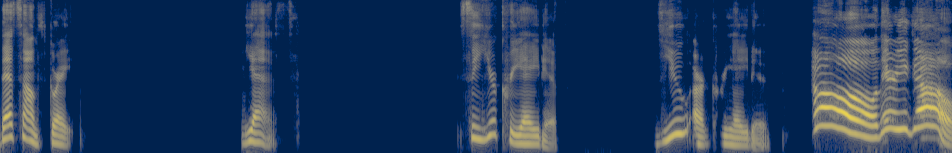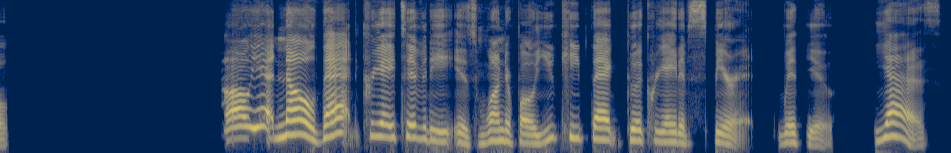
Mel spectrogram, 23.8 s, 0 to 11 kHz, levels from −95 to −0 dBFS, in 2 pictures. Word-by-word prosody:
That 230 Hz, +3 st, 0 dB
sounds 165 Hz, -11 st, -5 dB
great. 135 Hz, -7 st, -7 dB, 2.1 s
Yes. 165 Hz, 0 st, -7 dB, 2.3 s
See, 230 Hz, -, -8 dB
you're 235 Hz, +8 st, -7 dB
creative. 135 Hz, -, -7 dB, 1.2 s
You 260 Hz, -, -4 dB
are 130 Hz, -3 st, -5 dB
creative. 120 Hz, -3 st, -12 dB, 0.5 s
Oh, 370 Hz, -, +8 dB
there 400 Hz, +4 st, -1 dB
you 390 Hz, -3 st, -1 dB
go. 445 Hz, +2 st, +4 dB, 2.7 s
Oh 225 Hz, +2 st, +2 dB, 0.2 s
yeah. 400 Hz, -, +2 dB
No, 280 Hz, 0 st, +4 dB
that 275 Hz, +7 st, +1 dB
creativity 235 Hz, -8 st, -3 dB
is 140 Hz, -6 st, -7 dB
wonderful, 155 Hz, -2 st, -4 dB
you 185 Hz, +12 st, -8 dB
keep 225 Hz, -4 st, -7 dB
that 205 Hz, -3 st, +2 dB, 0.2 s
good 190 Hz, -3 st, -3 dB
creative 165 Hz, -5 st, -6 dB
spirit 165 Hz, -, -6 dB, 0.3 s
with 155 Hz, +1 st, -7 dB
you. 115 Hz, -4 st, -11 dB, 0.5 s
Yes. 250 Hz, +7 st, -3 dB
205 Hz, 75 wpm, -22 LUFS, -, 2.7 s, Oh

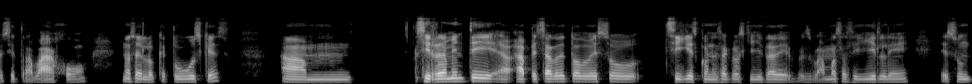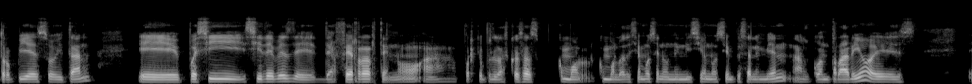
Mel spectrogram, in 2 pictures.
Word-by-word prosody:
ese -, -, -5 dB
trabajo, -, -, 0 dB, 0.3 s
no -, -, 0 dB
sé, 130 Hz, -, +2 dB
lo 110 Hz, -1 st, -2 dB
que -, -, -6 dB
tú 125 Hz, -, -4 dB
busques. 135 Hz, +5 st, -2 dB, 0.5 s
Am, 115 Hz, -2 st, +1 dB, 0.6 s
sí 140 Hz, -, +9 dB
realmente 140 Hz, +2 st, +6 dB
a -, -, +3 dB
a -, -, +5 dB
pesar 125 Hz, +1 st, +4 dB
de 140 Hz, -, +3 dB
todo 130 Hz, -1 st, +1 dB
eso, 130 Hz, 0 st, -1 dB, 0.2 s
sigues 130 Hz, 0 st, +3 dB
con 120 Hz, -, -3 dB
esa 120 Hz, +2 st, -2 dB
cosquillita 120 Hz, -1 st, -3 dB
de, 115 Hz, +3 st, -2 dB
pues, 125 Hz, -2 st, -15 dB
vamos 120 Hz, +3 st, -5 dB
a -, -, -5 dB
seguirle, 125 Hz, +2 st, -4 dB, 0.3 s
es -, -, -4 dB
un 120 Hz, -2 st, -3 dB
tropiezo 120 Hz, +1 st, -1 dB
y 115 Hz, -, -7 dB
tal, -, -, -1 dB, 0.4 s
eh, 110 Hz, -1 st, +3 dB
pues 125 Hz, -, +2 dB
sí 130 Hz, -3 st, +2 dB
sí 130 Hz, -, 0 dB
debes 135 Hz, +2 st, +1 dB
de 110 Hz, -4 st, -4 dB
de 115 Hz, +1 st, -7 dB
aferrarte, 120 Hz, -1 st, +2 dB
¿no? 65 Hz, -, -5 dB
Ah, 130 Hz, +3 st, -8 dB
porque, -, -, -8 dB
pues, 120 Hz, -, -8 dB
las 115 Hz, -, -6 dB
cosas, 120 Hz, -2 st, -2 dB
como 115 Hz, -2 st, -4 dB
como 120 Hz, 0 st, -5 dB
lo 115 Hz, +1 st, -5 dB
decíamos 120 Hz, +2 st, -6 dB
en 120 Hz, -, -5 dB
un 115 Hz, 0 st, -5 dB
inicio, 115 Hz, +1 st, -4 dB
no 120 Hz, -1 st, -5 dB
siempre 115 Hz, +1 st, -6 dB
salen 120 Hz, -1 st, -4 dB
bien. 130 Hz, +6 st, -3 dB
Al 120 Hz, -, -7 dB
contrario, 115 Hz, +1 st, +1 dB
es, 120 Hz, -, -4 dB, 0.5 s
eh, -, -, -17 dB
120 Hz, 185 wpm, -24 LUFS, 115-130 Hz, 0.6 s, sí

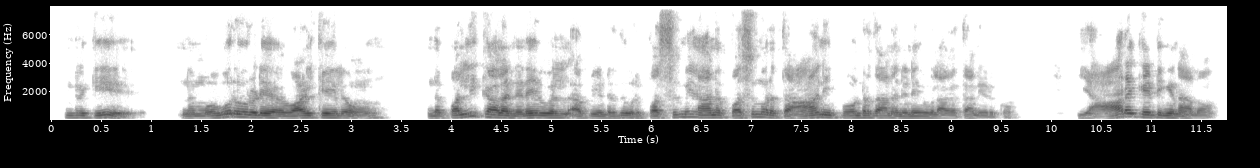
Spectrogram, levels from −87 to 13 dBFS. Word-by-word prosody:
இன்றைக்கு, 145 Hz, +1 st, -3 dB, 0.8 s
நம்ம 130 Hz, 0 st, -5 dB
ஒவ்வொருவருடைய 165 Hz, -2 st, +4 dB, 0.2 s
வாழ்க்கையிலும் 140 Hz, -3 st, +3 dB, 0.7 s
"இந்த 130 Hz, 0 st, -3 dB
பள்ளிக்கால 155 Hz, +3 st, +2 dB
நினைவுகள்" 145 Hz, +1 st, +4 dB, 0.2 s
அப்பிடின்றது 120 Hz, +2 st, -4 dB
ஒரு -, -, -7 dB
பசுமையான 160 Hz, +5 st, -1 dB, 0.2 s
பசுமரத்து 145 Hz, +3 st, -1 dB, 0.2 s
ஆணி 165 Hz, +2 st, +2 dB
போன்றதான 140 Hz, 0 st, -2 dB
நினைவுகளாக 120 Hz, -3 st, -2 dB
தான் 110 Hz, -2 st, -7 dB
இருக்கும். 95 Hz, 0 st, -15 dB, 0.8 s
யாரை 440 Hz, -, +1 dB
கேட்டீங்கனாலும், 135 Hz, -11 st, 0 dB
145 Hz, 90 wpm, -25 LUFS, 125-155 Hz, 0.8 s, ஒவ்வொருவருடைய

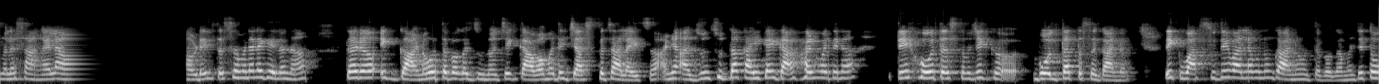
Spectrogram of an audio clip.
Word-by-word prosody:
मला 250 Hz, +1 st, -4 dB
सांगायला 240 Hz, 0 st, -1 dB, 1.3 s
आवडेल 245 Hz, +4 st, -2 dB
तसं 275 Hz, +4 st, -1 dB
म्हणायला 315 Hz, +1 st, +2 dB
गेलं 275 Hz, -1 st, +1 dB
ना, 245 Hz, +2 st, -4 dB, 0.4 s
तर 305 Hz, +1 st, +5 dB
अ, 310 Hz, 0 st, +6 dB
एक 275 Hz, -5 st, -1 dB
गाणं 220 Hz, +2 st, +3 dB
होतं 290 Hz, 0 st, +3 dB
बघा 265 Hz, -1 st, 0 dB
जुनं 230 Hz, -1 st, -4 dB
जे 260 Hz, -, +1 dB
गावामध्ये 235 Hz, +4 st, +2 dB
जास्त 225 Hz, +3 st, 0 dB
चालायचं 220 Hz, -4 st, 0 dB
आणि 270 Hz, -, -2 dB
अजून 235 Hz, +6 st, -3 dB
सुद्धा 315 Hz, +1 st, +1 dB
काही-काही 295 Hz, +2 st, +3 dB
गावांमध्ये 295 Hz, -1 st, +2 dB
ना, 295 Hz, +1 st, -3 dB, 0.5 s
ते 295 Hz, -, +7 dB
होत 300 Hz, -1 st, +4 dB
असतं 275 Hz, 0 st, +1 dB
म्हणजे 280 Hz, +3 st, -2 dB
ग 260 Hz, -, 0 dB, 0.4 s
बोलतात 265 Hz, +2 st, +3 dB
तसं 255 Hz, -4 st, -3 dB
गाणं. 195 Hz, -2 st, -1 dB, 0.4 s
ते -, -, +4 dB
एक 305 Hz, -3 st, -3 dB
वासुदेव 290 Hz, +7 st, 0 dB
आला 300 Hz, 0 st, +2 dB
म्हणून 305 Hz, +1 st, -7 dB
गाणं 230 Hz, 0 st, +2 dB
होतं 215 Hz, -2 st, -10 dB
बघा. 200 Hz, 0 st, -6 dB
म्हणजे 220 Hz, +6 st, -4 dB
तो 295 Hz, -, +4 dB
265 Hz, 185 wpm, -15 LUFS, 235-295 Hz, 1.3 s, ते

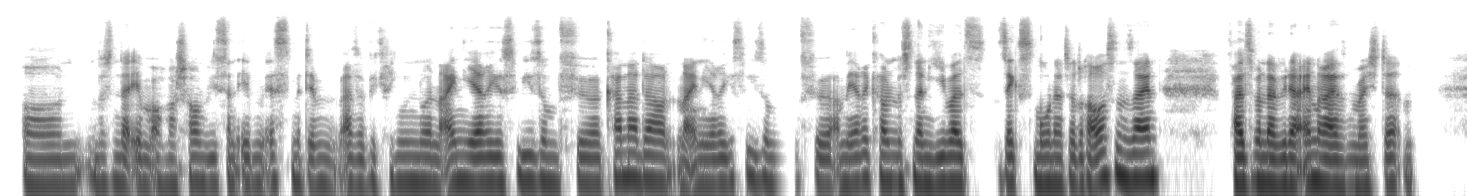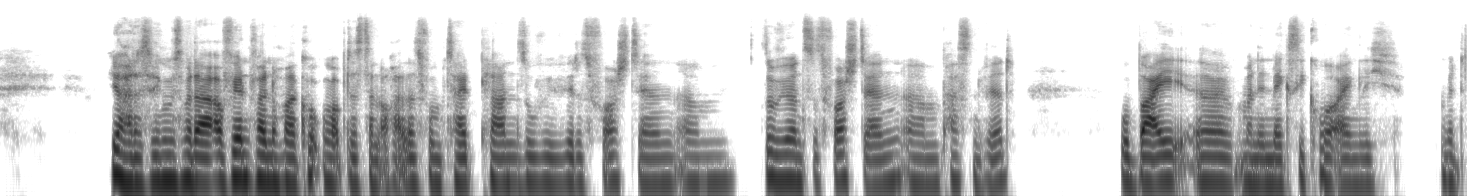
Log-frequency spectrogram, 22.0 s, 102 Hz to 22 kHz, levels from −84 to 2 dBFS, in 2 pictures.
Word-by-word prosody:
und 140 Hz, +5 st, -6 dB
müssen 150 Hz, -4 st, -8 dB
da 140 Hz, -, -2 dB
eben 140 Hz, -2 st, -5 dB
auch 130 Hz, -, -5 dB
mal 140 Hz, -, -7 dB
schauen, 150 Hz, +1 st, -5 dB
wie's 145 Hz, 0 st, -8 dB
dann 150 Hz, -, -7 dB
eben 145 Hz, -1 st, -7 dB
ist 150 Hz, 0 st, -8 dB
mit 150 Hz, -2 st, -8 dB
dem 140 Hz, -1 st, -7 dB
also, 140 Hz, -1 st, -5 dB
wir 150 Hz, -, -9 dB
kriegen 150 Hz, +1 st, -7 dB
nur 150 Hz, 0 st, -3 dB
'n 145 Hz, -, -5 dB
einjähriges 150 Hz, +1 st, -1 dB
Visum 155 Hz, -2 st, -4 dB
für 145 Hz, 0 st, -5 dB
Kanada 165 Hz, -1 st, -1 dB
und -, -, -9 dB
'n -, -, -7 dB
einjähriges 145 Hz, +4 st, -4 dB
Visum 150 Hz, -4 st, -7 dB
für 145 Hz, -2 st, -6 dB
Amerika 150 Hz, +3 st, -4 dB
und 155 Hz, -, -2 dB
müssen 150 Hz, 0 st, -5 dB
dann 145 Hz, -1 st, 0 dB
jeweils 150 Hz, +1 st, -1 dB
6 150 Hz, -2 st, -3 dB
Monate 145 Hz, -1 st, -2 dB
draußen 165 Hz, +4 st, +1 dB
sein, 165 Hz, +1 st, +4 dB, 0.5 s
falls 150 Hz, -1 st, +4 dB
man 155 Hz, -1 st, +1 dB
da 145 Hz, -1 st, +4 dB
wieder 145 Hz, 0 st, +4 dB
einreisen 140 Hz, -3 st, +3 dB
möchte. 135 Hz, +2 st, -3 dB
Hm -, -, -12 dB, 1.2 s
Ja, 170 Hz, -6 st, +9 dB
deswegen 155 Hz, +2 st, +3 dB
müssen 155 Hz, 0 st, +4 dB
wir 160 Hz, -, +6 dB
da 150 Hz, -1 st, +10 dB
auf 155 Hz, +1 st, +4 dB
jeden 165 Hz, -1 st, +9 dB
Fall 155 Hz, -1 st, +8 dB
noch 150 Hz, -1 st, +3 dB
mal 145 Hz, -1 st, +5 dB
gucken, 140 Hz, +4 st, +1 dB
ob 140 Hz, -, -2 dB
das 145 Hz, -2 st, -1 dB
dann 140 Hz, -1 st, -2 dB
auch 135 Hz, -, -3 dB
alles 145 Hz, -1 st, 0 dB
vom 145 Hz, -2 st, -3 dB
Zeitplan, 145 Hz, 0 st, 0 dB
so 145 Hz, 0 st, -3 dB
wie 145 Hz, -1 st, -3 dB
wir 150 Hz, -, -1 dB
das 145 Hz, -, -6 dB
vorstellen, 145 Hz, -1 st, -4 dB
ähm 150 Hz, 0 st, -8 dB, 0.2 s
so 170 Hz, -1 st, 0 dB
wie -, -, +1 dB
wir 160 Hz, -, +4 dB
uns 150 Hz, -, -1 dB
das 150 Hz, -, -8 dB
vorstellen, 155 Hz, -1 st, -1 dB
ähm, 140 Hz, -2 st, -5 dB
passen 150 Hz, -2 st, -8 dB
wird. 150 Hz, +3 st, -4 dB, 0.8 s
Wobei, 150 Hz, 0 st, +6 dB
äh, 150 Hz, -1 st, 0 dB
man 145 Hz, 0 st, -3 dB
in 140 Hz, -, 0 dB
Mexiko 140 Hz, +2 st, -2 dB
eigentlich 140 Hz, 0 st, -3 dB, 0.3 s
mit 155 Hz, -5 st, -7 dB
150 Hz, 225 wpm, -22 LUFS, 145-155 Hz, 1.2 s, da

